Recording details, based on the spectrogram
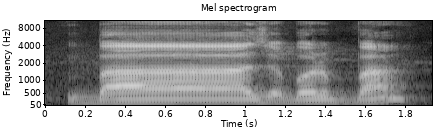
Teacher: বা আমরা দুই ঠোঁট মিল করে উচ্চারণ করব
